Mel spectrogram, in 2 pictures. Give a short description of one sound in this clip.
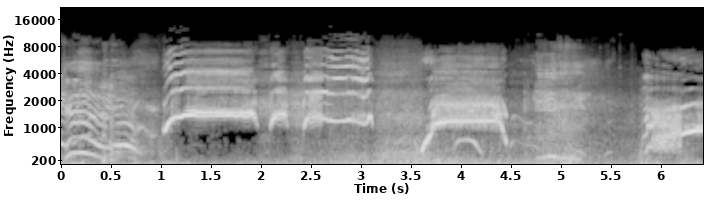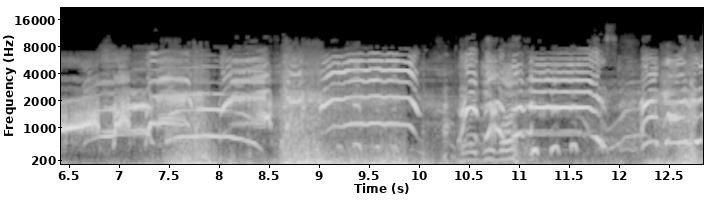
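A young woman screams with high, drawn-out shrieks.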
